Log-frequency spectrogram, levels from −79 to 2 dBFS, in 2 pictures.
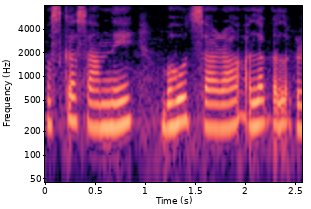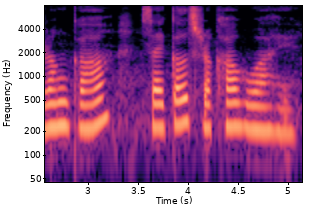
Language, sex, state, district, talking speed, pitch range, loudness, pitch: Hindi, female, Arunachal Pradesh, Longding, 140 wpm, 225-250 Hz, -15 LUFS, 230 Hz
